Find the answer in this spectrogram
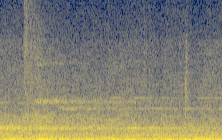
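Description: Racquetball rally in an enclosed court: two sharp ball impacts about a second and a half apart, over a steady low rumble.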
